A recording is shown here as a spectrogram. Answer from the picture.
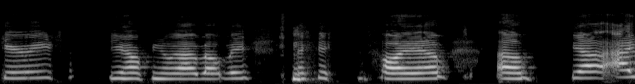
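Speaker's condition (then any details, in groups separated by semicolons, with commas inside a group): Cerebral palsy; impaired speech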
